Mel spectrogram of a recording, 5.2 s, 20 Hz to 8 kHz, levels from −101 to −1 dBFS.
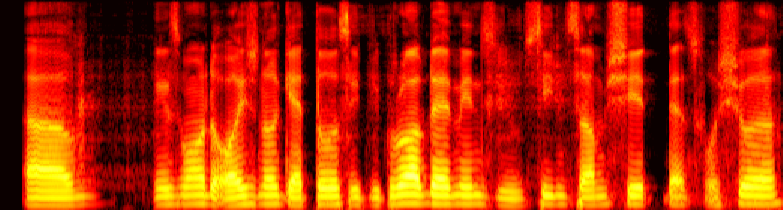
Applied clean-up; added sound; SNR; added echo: neural mask model DeepFilterNet 3.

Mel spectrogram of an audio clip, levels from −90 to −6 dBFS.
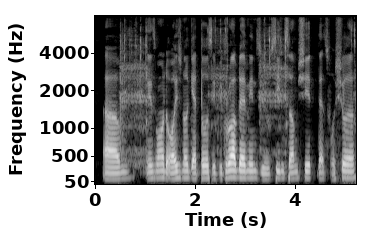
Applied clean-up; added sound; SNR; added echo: classical method log-MMSE.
